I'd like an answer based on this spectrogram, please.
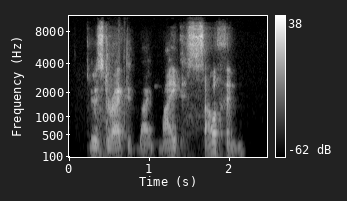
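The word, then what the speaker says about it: Southon: It was directed by Mike Southen. I believe that's how you pronounce his name. It's S South and then O-N.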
